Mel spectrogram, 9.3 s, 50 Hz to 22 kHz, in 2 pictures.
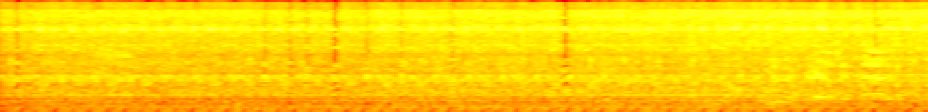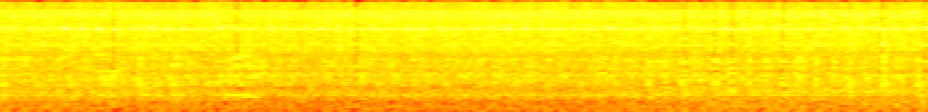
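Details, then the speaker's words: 2004 Ford F350 6.0 diesel, EGR delete, morning cold start at about 50°F before oil change: steady idle with faint uneven knock over the clatter. "You hear it knocking a little bit now. I imagine if it was 20° out here, rock and roll it."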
